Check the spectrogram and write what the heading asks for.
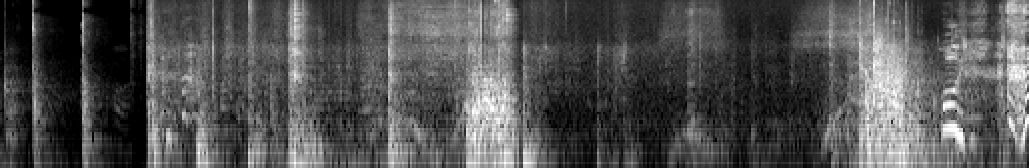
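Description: Wooden floorboards being knocked into place: a quick run of sharp wooden knocks, then two heavier thumps, the second near the end as someone jumps on a board to seat it.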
